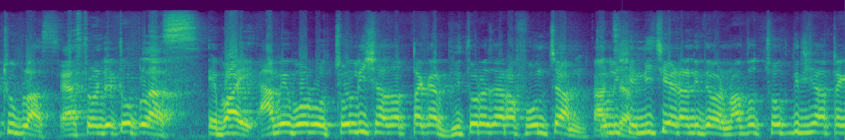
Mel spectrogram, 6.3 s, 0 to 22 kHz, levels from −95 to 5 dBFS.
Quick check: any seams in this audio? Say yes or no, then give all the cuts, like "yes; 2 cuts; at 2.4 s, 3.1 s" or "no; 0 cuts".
no; 0 cuts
